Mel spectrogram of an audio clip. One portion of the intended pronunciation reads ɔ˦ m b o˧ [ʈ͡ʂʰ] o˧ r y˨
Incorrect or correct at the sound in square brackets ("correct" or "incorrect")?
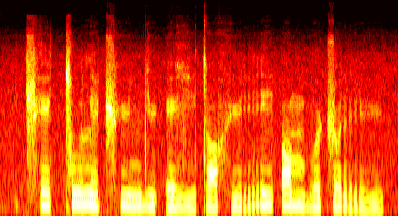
incorrect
